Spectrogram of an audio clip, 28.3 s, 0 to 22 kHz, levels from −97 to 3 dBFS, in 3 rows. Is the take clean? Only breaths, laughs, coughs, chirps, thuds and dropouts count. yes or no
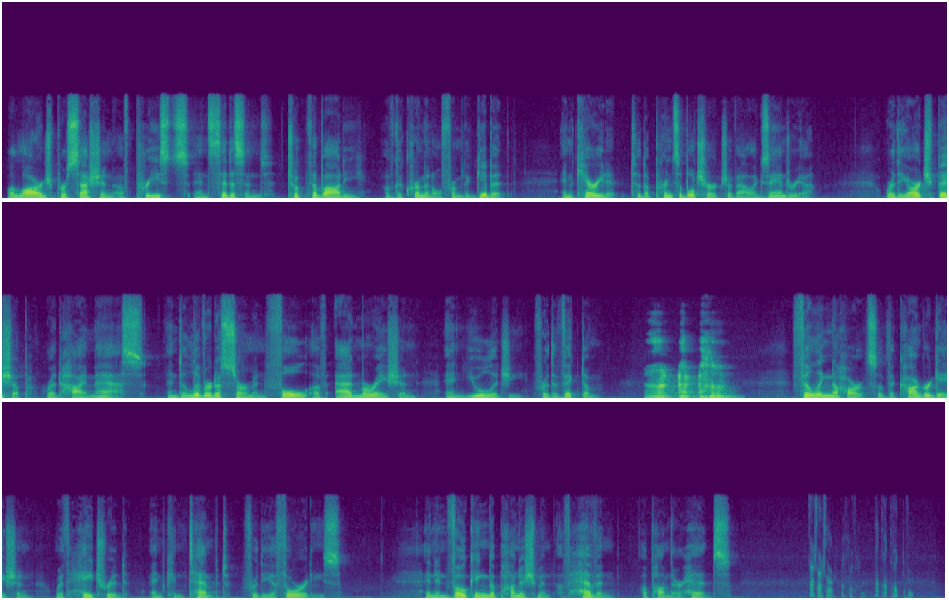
no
